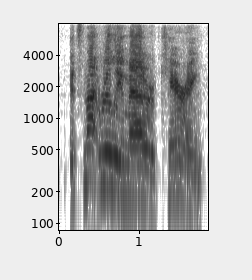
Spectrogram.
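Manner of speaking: normal talking voice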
